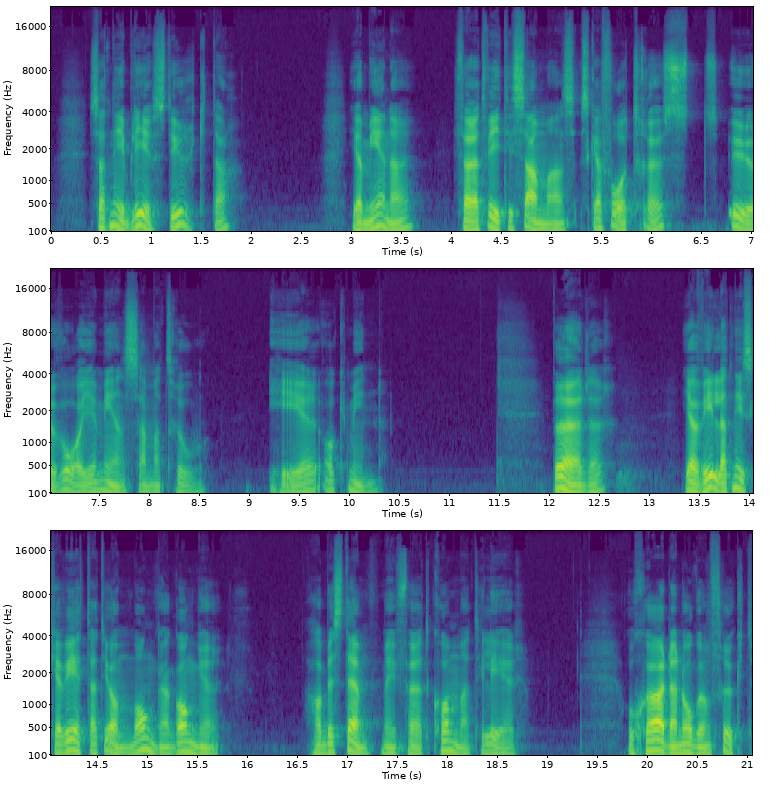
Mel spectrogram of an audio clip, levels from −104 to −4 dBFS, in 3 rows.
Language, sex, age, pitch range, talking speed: Swedish, male, 30-49, 95-130 Hz, 125 wpm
